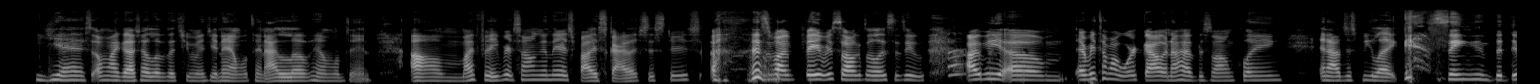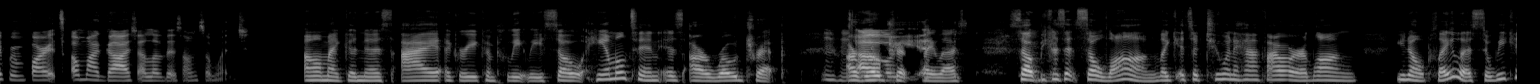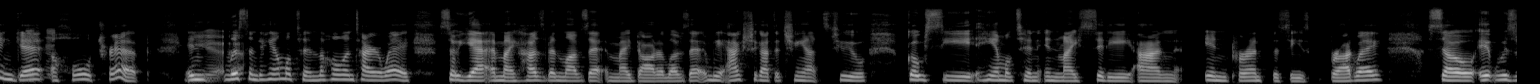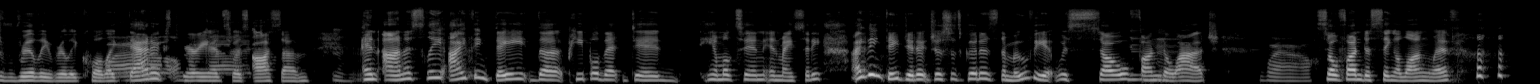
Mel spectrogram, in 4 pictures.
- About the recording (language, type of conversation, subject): English, unstructured, Which songs or artists have you been replaying nonstop lately, and what is it about them that connects with you?
- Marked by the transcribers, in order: laugh; laughing while speaking: "It's my"; other noise; tapping; chuckle; laughing while speaking: "yeah"; drawn out: "Wow"; stressed: "so"; laugh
